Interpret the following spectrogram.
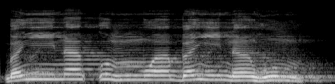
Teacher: Bainakum fathah bertemu ya sukun huruf lain kita lunakkan. Bainakum mim sukun bertemu wawu idhar safawi, mim sukun dibaca jelas tanpa mendengung.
